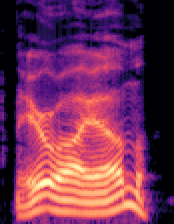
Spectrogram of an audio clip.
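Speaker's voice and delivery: loud, growly bear voice. Reading a story aloud, voicing Pooh answering Christopher Robin: growly Pooh voice. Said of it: "said a growly voice behind him".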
